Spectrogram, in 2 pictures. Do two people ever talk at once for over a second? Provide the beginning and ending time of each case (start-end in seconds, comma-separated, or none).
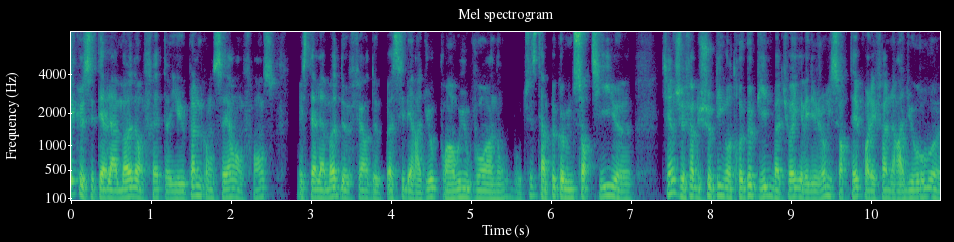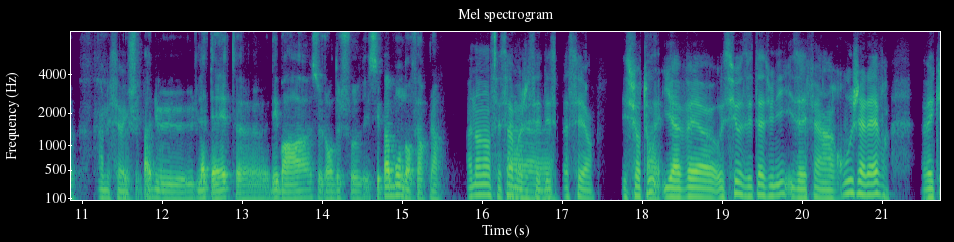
none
